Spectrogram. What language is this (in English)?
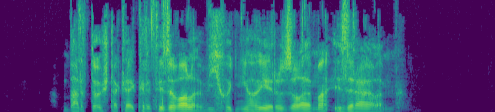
Czech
